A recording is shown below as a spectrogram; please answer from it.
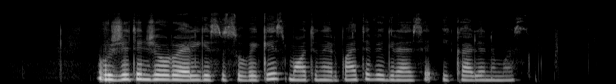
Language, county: Lithuanian, Vilnius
